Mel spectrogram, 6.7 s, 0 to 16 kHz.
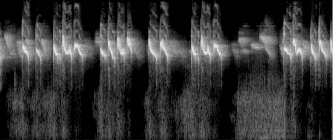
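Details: Captive oriental white-eye singing on the fifth day after monthly deworming, recorded 20 January 2022: clean, high, tumbling twitter phrases about every second, one softer slurred warble near the end, quiet background.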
